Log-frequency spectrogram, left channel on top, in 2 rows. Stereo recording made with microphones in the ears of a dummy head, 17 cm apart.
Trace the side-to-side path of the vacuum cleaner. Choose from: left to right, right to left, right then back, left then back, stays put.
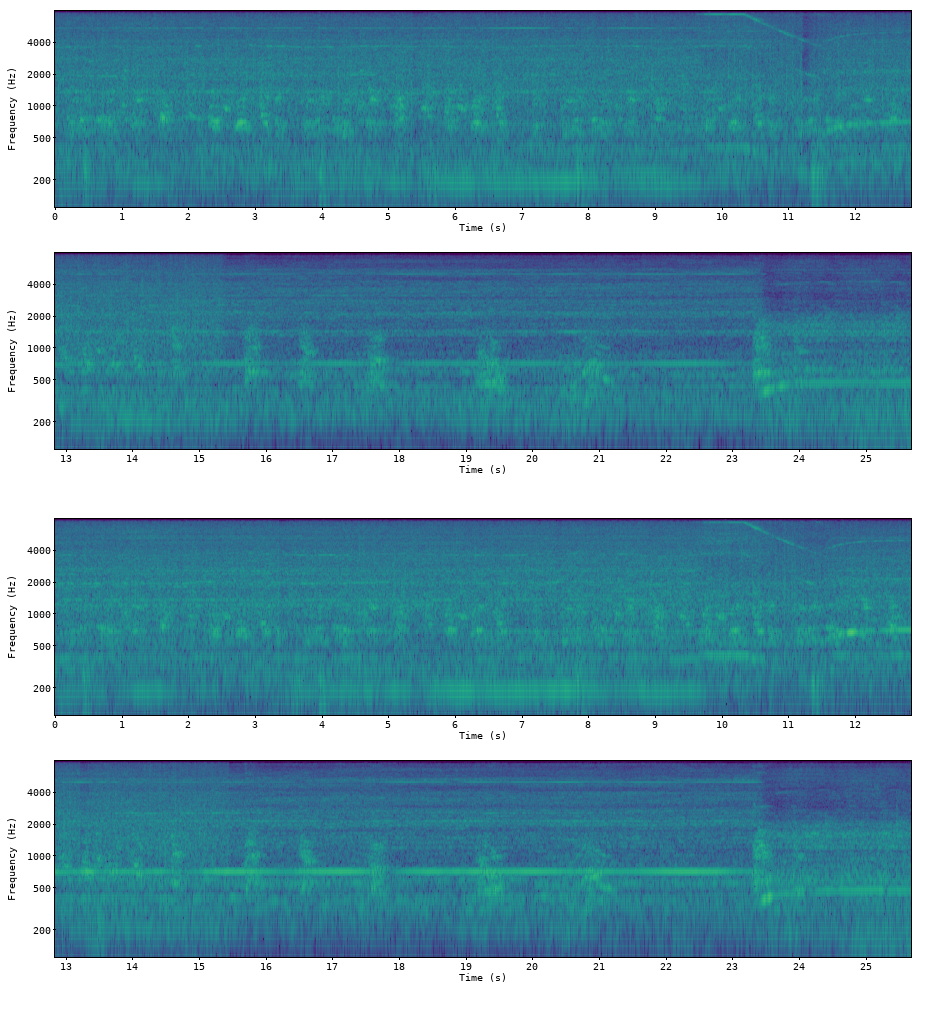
stays put.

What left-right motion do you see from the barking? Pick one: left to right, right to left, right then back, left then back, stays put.
left to right.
